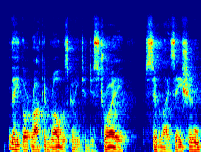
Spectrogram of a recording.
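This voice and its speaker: Audible room echo carries a man's somewhat breathy, fairly low voice at a moderate pace. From Switzerland. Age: 60s. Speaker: technology expert. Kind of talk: live stream interview. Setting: live stream.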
